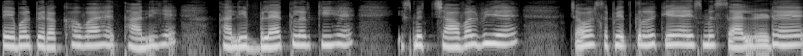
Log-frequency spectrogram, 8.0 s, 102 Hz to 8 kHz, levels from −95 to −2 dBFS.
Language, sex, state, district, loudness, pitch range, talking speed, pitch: Hindi, female, Bihar, Saran, -24 LUFS, 225-250 Hz, 180 wpm, 245 Hz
